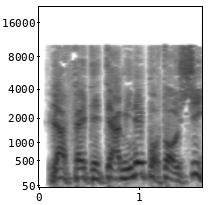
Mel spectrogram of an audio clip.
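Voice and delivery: high, rapid comeback; angry retort. A narrator's reading. Mayor telling Cosima her party is over, angry. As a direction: throw it back at her fast.

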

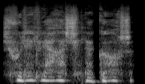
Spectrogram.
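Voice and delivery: soft, whispered admission; whispered confession. A narrator's reading. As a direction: let it slip out under your breath. Confession that slips out under questioning.

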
